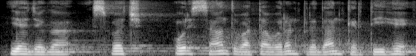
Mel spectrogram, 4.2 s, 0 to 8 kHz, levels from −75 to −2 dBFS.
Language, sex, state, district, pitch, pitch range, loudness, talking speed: Hindi, male, Gujarat, Valsad, 130 Hz, 120-145 Hz, -17 LUFS, 130 wpm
